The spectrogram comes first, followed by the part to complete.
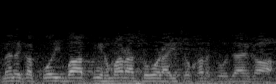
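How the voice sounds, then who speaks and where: A man's voice: on the high side, flat delivery. A man preaching a sermon, mocking and impassioned, acting out the dialogue of his stories. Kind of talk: sermon with storytelling. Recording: dull lo-fi hall recording with faint noise.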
